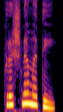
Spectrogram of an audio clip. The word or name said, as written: ಕೃಷ್ಣಮತಿ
